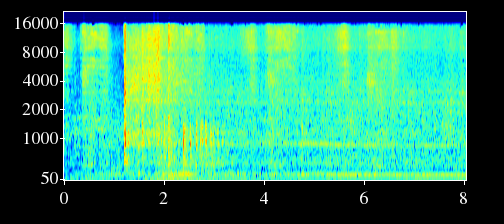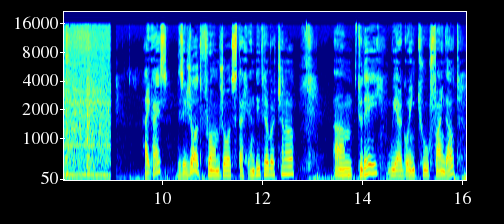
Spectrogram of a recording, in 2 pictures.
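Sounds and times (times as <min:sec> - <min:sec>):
car engine starting and idling: 0:00.0 - 0:09.0.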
